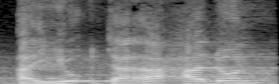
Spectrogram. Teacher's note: قراءة لابن كثير يحقق الهمزة الأولى ويسهل الهمزة الثانية بالتشفيع، والباقون يقرؤونها بهمزة واحدة فقط.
